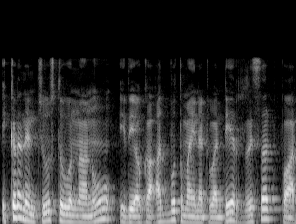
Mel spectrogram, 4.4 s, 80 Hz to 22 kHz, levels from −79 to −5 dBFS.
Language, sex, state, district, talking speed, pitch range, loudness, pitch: Telugu, male, Andhra Pradesh, Manyam, 120 wpm, 110-155 Hz, -20 LUFS, 120 Hz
